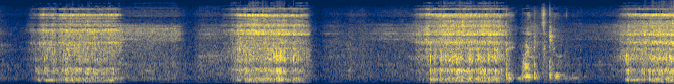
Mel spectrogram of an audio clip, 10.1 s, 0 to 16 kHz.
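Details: Man snoring in sleep: loud, harsh, rattling snores on each breath, about 20 a minute, with quiet gaps, heavy snoring.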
